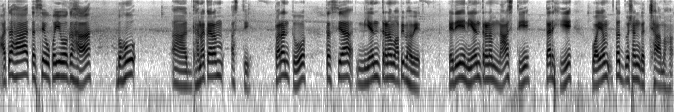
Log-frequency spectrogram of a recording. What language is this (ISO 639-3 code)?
san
